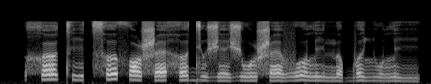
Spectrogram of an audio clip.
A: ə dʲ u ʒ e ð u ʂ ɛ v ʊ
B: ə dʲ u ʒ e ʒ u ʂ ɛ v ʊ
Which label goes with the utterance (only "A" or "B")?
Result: B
